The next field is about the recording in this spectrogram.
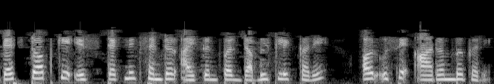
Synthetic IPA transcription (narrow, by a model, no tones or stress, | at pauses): ɖɛːsʈɔːpkeʔɪsʈeːknɪksɛ̃ɳʈəɾʔa̰ːɪkənpɐɾɖɐbəlklɪkːɐɾẽː | ɔːɾʔʊ̰seʔaːɾə̃mbʱkɐɾḛ̃ː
